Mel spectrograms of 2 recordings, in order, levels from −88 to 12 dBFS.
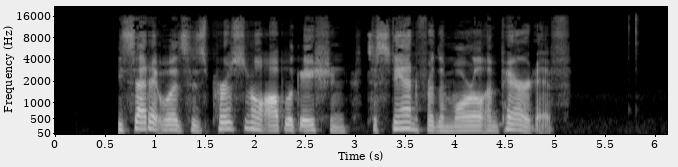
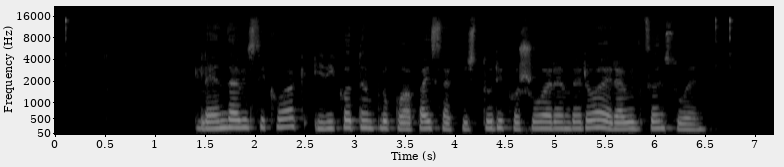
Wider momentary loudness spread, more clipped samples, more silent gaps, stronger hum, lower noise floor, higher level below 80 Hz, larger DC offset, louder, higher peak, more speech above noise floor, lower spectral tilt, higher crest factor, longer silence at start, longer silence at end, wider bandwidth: about the same, 13 LU vs 11 LU; neither; neither; neither; second, -84 dBFS vs -88 dBFS; first, -64 dBFS vs under -90 dBFS; neither; first, -19 LUFS vs -44 LUFS; first, -2 dBFS vs -26 dBFS; first, 65 dB vs 45 dB; about the same, -4.5 dB/octave vs -5 dB/octave; about the same, 18 dB vs 18 dB; first, 0.65 s vs 0.1 s; first, 1 s vs 0.4 s; about the same, 16 kHz vs 15 kHz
